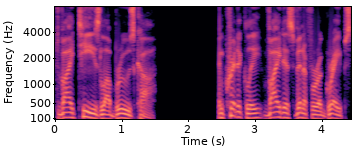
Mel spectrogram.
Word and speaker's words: Vitis labrusca: Concord grapes belong to a different American species entirely, called Vitis labrusca, pronounced Vitis labrusca.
